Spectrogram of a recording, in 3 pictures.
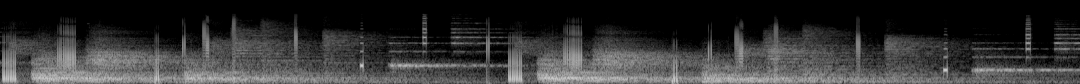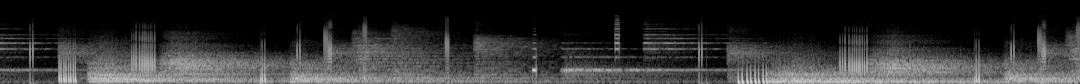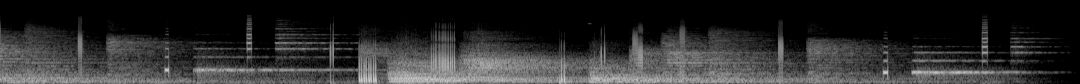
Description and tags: synthesizer sequence 49
synthesizer processed samples remix
sequence, synthesizer, transformation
